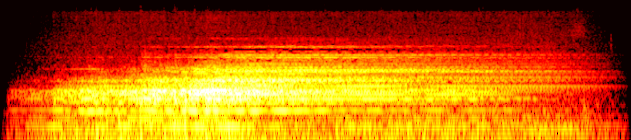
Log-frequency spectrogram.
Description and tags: Suspended Cymbal Roll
